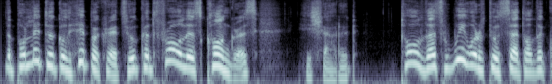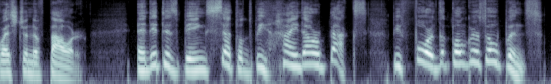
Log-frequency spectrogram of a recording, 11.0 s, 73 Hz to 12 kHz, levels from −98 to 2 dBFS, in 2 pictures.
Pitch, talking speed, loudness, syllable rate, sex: 190 Hz, 165 wpm, -18 LUFS, 5.4 syllables/s, male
